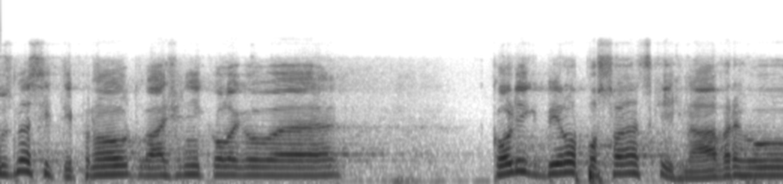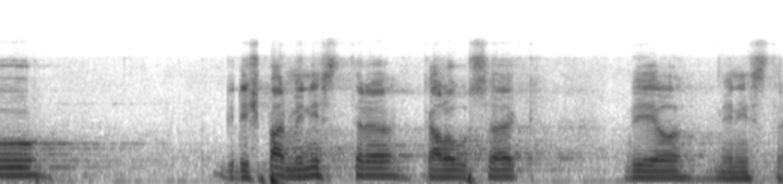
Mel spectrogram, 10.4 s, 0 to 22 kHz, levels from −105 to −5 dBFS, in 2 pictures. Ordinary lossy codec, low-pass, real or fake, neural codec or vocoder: Opus, 16 kbps; 7.2 kHz; real; none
